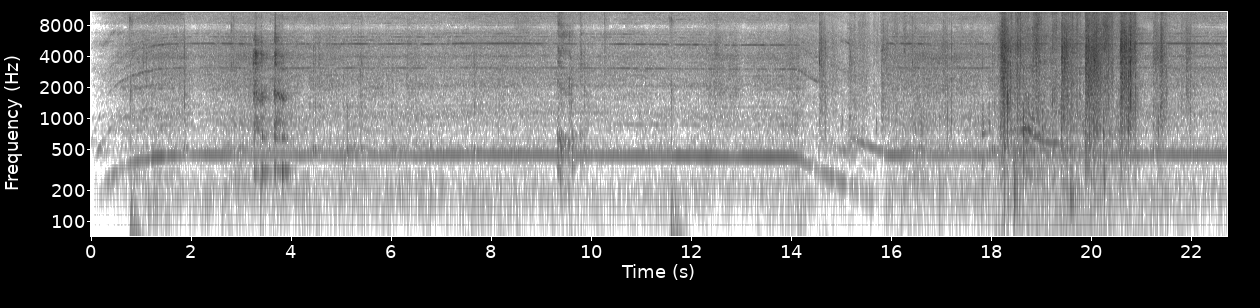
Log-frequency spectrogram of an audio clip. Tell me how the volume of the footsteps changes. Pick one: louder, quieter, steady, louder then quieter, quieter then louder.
louder.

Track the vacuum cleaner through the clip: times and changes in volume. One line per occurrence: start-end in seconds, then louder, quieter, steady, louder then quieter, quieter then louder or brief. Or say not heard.
0.0-22.6 steady.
